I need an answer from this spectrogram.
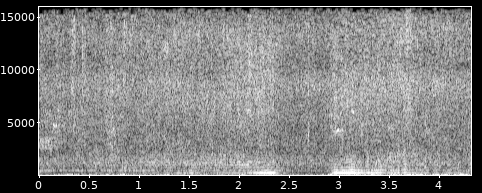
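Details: Bees in Central Illinois feeding ahead of winter: a continuous low buzz with two louder passes as bees fly near, the second starting abruptly and holding steady.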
